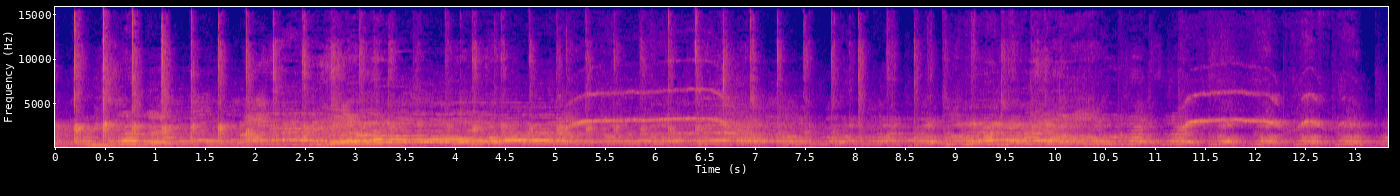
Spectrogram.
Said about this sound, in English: here's Donald Trump doing some weirdo celebration in the hall of 40 Wall Street to this small culty crowd that he stages to cheer for him as he says these weird things.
